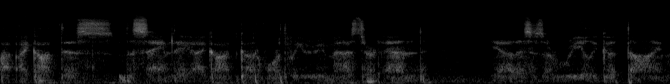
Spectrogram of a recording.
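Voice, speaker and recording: A man is whispering. His pace is moderate. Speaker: ASMR creator. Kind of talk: ASMR whispered sleep video. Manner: whispered, calming.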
